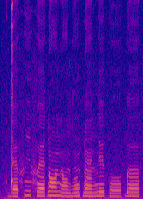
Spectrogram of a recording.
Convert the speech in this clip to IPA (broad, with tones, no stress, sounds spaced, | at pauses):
d ɛ˨ f i˦ f ɛ˧ ɗ ɔ̃˦ n ɔ̃˨ ɡʷ ũ˨˦ ɓ ɛ̃˧ n e˦ p oː˨ ɓ ə˦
